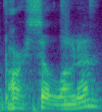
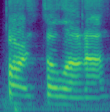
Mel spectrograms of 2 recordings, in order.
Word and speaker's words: Barcelona: to fly to Barcelona do you mean Barcelona Barcelona it's how the locals say it actually um I should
